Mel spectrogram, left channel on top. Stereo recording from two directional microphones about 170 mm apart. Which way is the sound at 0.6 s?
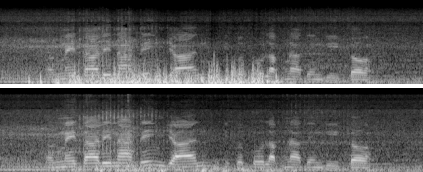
20° right (ahead or behind).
